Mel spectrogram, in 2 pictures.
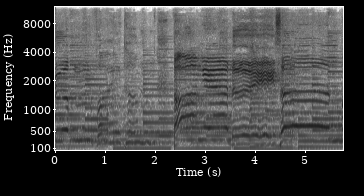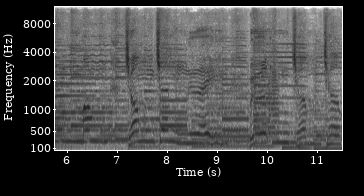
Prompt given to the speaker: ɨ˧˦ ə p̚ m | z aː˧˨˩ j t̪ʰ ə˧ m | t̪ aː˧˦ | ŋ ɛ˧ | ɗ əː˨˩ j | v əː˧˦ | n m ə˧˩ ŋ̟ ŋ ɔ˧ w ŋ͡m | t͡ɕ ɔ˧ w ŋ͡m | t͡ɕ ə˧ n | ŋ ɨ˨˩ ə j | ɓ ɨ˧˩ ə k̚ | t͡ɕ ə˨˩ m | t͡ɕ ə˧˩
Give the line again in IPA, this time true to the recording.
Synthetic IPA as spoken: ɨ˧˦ ə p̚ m | v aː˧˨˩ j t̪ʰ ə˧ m | t̪ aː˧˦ | ŋ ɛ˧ | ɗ əː˨˩ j | z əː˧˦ | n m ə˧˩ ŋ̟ m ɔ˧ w ŋ͡m | t͡ɕ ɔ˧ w ŋ͡m | t͡ɕ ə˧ n | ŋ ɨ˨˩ ə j | ɓ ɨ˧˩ ə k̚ | t͡ɕ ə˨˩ m | t͡ɕ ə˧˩

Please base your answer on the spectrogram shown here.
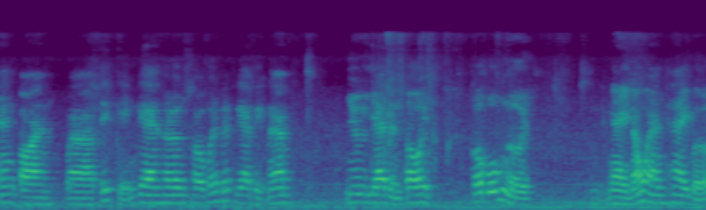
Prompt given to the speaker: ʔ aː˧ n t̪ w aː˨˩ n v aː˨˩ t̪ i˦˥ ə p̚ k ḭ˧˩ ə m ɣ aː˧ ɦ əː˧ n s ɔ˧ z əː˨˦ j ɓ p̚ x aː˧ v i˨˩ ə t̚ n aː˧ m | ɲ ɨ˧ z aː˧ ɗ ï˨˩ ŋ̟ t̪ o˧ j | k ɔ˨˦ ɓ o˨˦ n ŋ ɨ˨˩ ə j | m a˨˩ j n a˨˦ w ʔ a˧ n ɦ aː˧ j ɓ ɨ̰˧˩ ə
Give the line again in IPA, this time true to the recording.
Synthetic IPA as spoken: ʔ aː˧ n t̪ w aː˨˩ n v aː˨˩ t̪ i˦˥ ə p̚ k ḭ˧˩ ə m ɣ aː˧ ɦ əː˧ n s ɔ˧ v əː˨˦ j ɓ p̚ ɣ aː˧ v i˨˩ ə t̚ n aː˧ m | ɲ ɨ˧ z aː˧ ɗ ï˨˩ ŋ̟ t̪ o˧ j | k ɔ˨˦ ɓ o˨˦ n ŋ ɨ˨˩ ə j | ŋ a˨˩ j n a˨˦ w ʔ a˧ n ɦ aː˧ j ɓ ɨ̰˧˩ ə

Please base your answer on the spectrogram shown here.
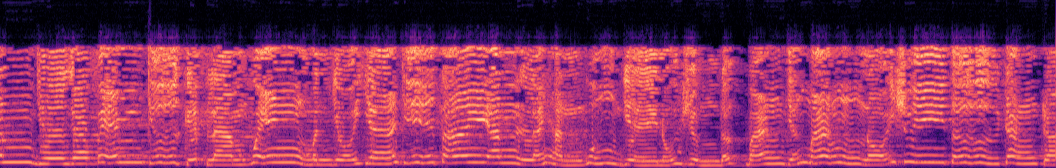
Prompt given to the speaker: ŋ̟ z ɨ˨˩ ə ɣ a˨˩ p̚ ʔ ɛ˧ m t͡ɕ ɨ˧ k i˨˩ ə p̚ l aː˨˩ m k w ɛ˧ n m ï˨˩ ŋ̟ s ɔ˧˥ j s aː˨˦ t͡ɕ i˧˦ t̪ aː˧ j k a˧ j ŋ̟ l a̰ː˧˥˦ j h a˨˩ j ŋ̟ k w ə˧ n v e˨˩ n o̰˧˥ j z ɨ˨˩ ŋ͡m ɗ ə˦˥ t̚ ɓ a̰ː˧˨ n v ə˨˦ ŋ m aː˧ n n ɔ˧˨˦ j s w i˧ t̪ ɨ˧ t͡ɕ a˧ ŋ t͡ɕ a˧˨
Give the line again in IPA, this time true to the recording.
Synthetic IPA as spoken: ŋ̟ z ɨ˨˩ ə ɣ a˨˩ p̚ ʔ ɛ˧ m t͡ɕ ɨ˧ k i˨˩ ə p̚ l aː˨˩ m k w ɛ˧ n m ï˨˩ ŋ̟ z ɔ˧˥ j z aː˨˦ t͡ɕ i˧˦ t̪ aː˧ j ʔ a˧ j ŋ̟ l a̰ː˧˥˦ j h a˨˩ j ŋ̟ k w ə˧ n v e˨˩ n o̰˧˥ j z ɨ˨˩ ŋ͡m ɗ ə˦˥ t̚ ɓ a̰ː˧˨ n z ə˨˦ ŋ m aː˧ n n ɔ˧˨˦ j s w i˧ t̪ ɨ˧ t͡ɕ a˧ ŋ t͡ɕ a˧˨

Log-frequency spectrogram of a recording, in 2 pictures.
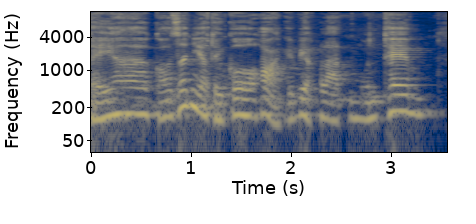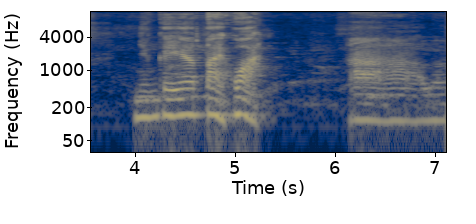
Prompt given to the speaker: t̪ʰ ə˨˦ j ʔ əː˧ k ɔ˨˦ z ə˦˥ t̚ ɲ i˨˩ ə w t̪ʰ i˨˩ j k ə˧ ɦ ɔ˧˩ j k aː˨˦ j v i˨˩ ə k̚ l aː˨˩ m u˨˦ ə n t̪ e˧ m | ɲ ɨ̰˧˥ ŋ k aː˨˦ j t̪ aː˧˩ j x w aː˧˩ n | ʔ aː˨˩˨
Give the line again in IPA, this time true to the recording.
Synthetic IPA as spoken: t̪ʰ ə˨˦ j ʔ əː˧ k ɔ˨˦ z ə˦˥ t̚ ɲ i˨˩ ə w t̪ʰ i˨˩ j k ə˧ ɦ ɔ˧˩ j k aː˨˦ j v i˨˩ ə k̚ l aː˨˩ m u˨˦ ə n t̪ʰ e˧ m | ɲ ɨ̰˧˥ ŋ k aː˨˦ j t̪ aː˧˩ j x w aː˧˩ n | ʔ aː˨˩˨

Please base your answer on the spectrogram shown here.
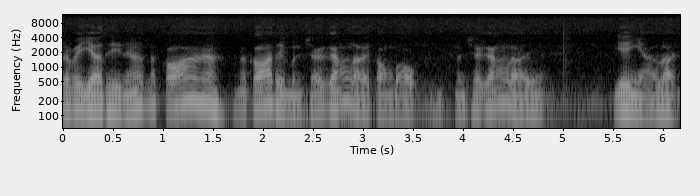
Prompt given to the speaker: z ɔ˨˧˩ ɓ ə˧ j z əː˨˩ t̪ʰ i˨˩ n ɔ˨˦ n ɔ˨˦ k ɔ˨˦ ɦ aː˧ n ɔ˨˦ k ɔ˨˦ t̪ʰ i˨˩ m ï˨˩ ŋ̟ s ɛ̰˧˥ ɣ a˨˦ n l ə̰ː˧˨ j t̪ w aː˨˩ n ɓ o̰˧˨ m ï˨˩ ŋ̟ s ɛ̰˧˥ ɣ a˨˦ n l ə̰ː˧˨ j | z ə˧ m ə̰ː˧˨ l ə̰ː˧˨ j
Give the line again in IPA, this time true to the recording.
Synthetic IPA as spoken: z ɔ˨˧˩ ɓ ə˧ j z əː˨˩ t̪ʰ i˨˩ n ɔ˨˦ n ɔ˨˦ k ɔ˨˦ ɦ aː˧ n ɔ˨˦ k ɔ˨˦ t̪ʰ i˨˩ m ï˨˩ ŋ̟ s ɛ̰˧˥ ɣ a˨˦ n l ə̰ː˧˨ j t̪ w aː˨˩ n ɓ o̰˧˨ m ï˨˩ ŋ̟ s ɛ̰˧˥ ɣ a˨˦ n l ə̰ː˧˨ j | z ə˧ ɲ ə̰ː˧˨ l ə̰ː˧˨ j

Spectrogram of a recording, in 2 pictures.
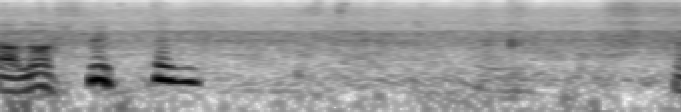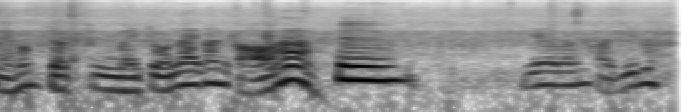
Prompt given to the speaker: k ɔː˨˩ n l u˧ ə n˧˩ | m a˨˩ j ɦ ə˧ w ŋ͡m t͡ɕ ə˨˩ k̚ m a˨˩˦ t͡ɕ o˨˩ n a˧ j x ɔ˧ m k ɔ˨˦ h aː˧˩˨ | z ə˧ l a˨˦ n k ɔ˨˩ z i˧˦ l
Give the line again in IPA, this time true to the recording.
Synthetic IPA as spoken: k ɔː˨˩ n l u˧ ə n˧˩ | m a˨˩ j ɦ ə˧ w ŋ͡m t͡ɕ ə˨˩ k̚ m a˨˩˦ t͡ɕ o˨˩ n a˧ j k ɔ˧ n k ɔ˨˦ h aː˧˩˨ | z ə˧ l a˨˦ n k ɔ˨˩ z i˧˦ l

